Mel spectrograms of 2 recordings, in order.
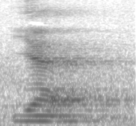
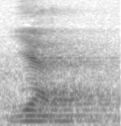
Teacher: Makharijul huruf Ya yaitu tengah lidah kita bertemu dengan langit-langit bagian atas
